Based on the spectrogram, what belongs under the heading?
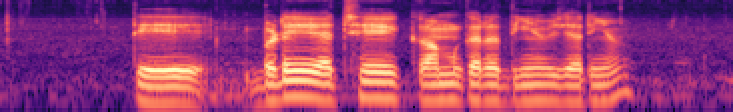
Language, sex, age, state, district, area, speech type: Dogri, male, 30-45, Jammu and Kashmir, Udhampur, rural, spontaneous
